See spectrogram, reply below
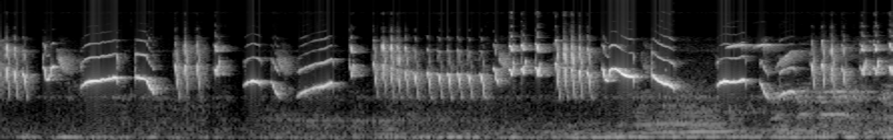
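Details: Horsfield's babbler (pelanduk semak) in lively song, played to get other birds singing: rising whistles and rapid repeated chattering bursts over a steady low hum and some background noise.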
